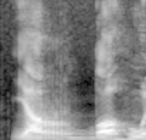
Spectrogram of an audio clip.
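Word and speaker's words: يَرْضَهُ: Tetapi khusus pada kalimat ini berdasarkan riwayat yang sampai kepada kita, maka cara membacanya dibaca pendek. Yardahu lakum. Hu-nya dibaca pendek.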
